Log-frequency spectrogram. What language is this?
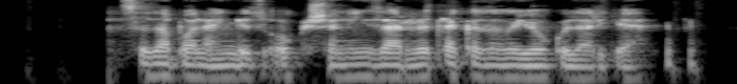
Uzbek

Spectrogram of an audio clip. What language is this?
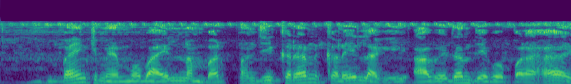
Magahi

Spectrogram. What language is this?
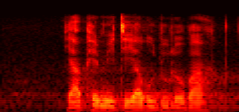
Southern Sotho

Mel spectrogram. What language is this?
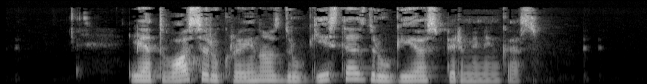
Lithuanian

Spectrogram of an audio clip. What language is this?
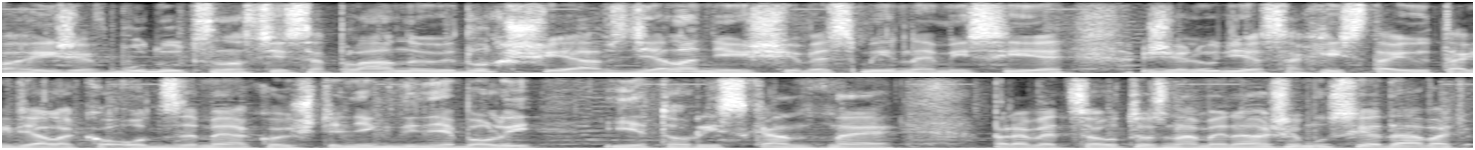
Slovak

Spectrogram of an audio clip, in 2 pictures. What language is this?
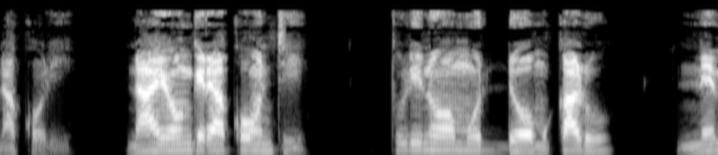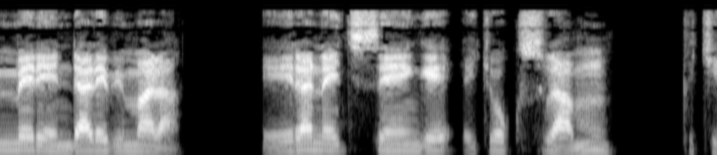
Ganda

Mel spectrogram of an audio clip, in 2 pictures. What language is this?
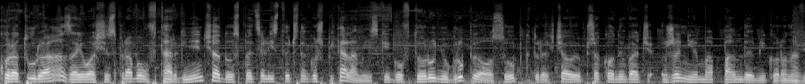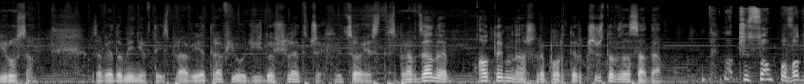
Polish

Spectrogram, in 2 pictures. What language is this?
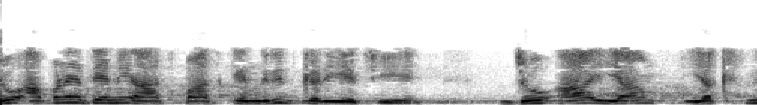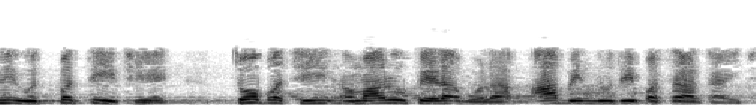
Gujarati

